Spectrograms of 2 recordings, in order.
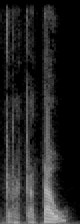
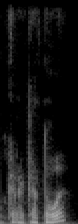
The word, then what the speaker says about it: Krakatau: no muy lejos de krakatau mal pronunciado krakatoa la erupción de tambora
